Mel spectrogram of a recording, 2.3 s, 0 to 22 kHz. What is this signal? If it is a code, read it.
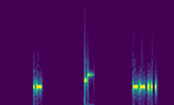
Morse code, heard as a keyed tone, about 50 wpm, 700 Hz. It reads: A 7
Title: Single Letter-Number - Rapid-Fire 50wpm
